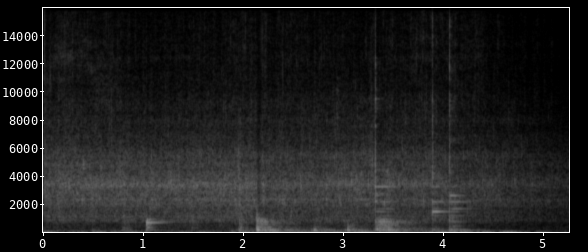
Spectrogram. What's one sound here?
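A metal spatula scrapes and knocks against a frying pan.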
